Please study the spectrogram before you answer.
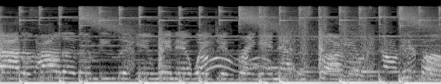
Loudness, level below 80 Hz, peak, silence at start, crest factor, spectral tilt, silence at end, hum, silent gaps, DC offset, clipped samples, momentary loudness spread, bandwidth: -11 LUFS; -8 dBFS; 0 dBFS; 0 s; 8 dB; -4 dB/octave; 0 s; none; none; under 0.1%; under 0.1%; 1 LU; 16.5 kHz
